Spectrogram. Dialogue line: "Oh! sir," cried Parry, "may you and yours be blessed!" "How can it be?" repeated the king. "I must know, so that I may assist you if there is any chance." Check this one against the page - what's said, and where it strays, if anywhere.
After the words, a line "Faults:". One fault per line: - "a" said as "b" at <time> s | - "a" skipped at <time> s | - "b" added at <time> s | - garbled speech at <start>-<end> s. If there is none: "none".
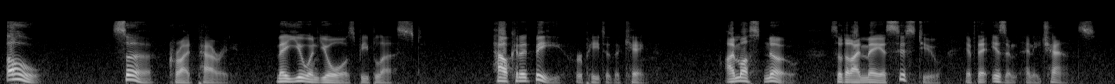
"Oh! sir," cried Parry, "may you and yours be blessed!" "How can it be?" repeated the king. "I must know, so that I may assist you if there isn't any chance."
Faults:
- "is" said as "isn't" at 9.9 s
